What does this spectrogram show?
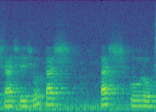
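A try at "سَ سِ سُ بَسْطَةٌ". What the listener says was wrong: Sinnya kurang bersih. Sasisu bastotun. Kurang bersih ya, hampir sama dengan tha. Sasisu biasa. Sasisu biasa. Sasisu biasa. Sasisu bastotun. Itu shin. Lidahnya biasa. Sasisu sa biasa. Sa biasa. Sa. Sa biasa. Lidahnya jangan ditekan ke depan.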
